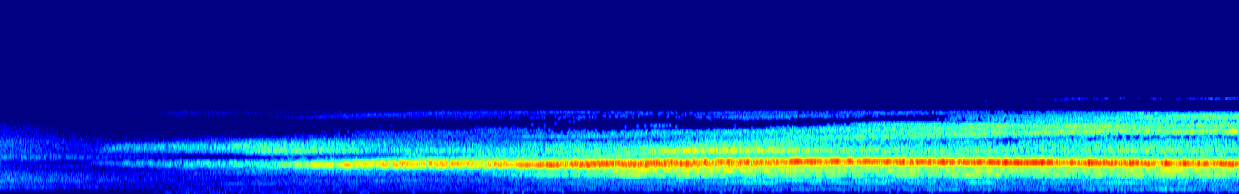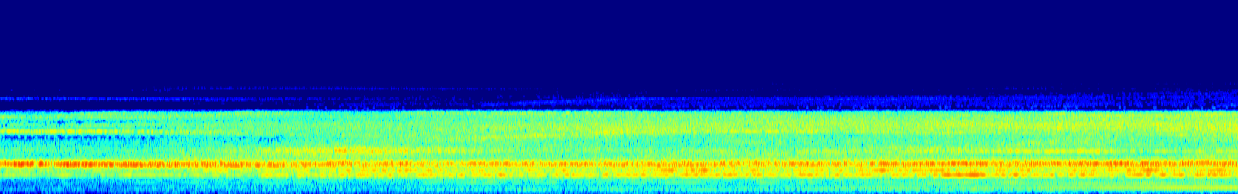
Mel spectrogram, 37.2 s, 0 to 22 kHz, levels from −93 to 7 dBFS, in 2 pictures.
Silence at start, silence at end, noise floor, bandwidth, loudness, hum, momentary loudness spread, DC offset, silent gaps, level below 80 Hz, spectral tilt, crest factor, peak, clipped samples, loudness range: 4.25 s; 0 s; -69 dBFS; 2.2 kHz; -18 LUFS; none; 10 LU; under 0.1%; none; -70 dBFS; -12 dB/octave; 16 dB; -2 dBFS; under 0.1%; 9 LU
